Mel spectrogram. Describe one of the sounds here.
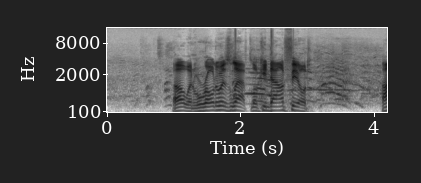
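Spectators nearby cheer and shout loudly.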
